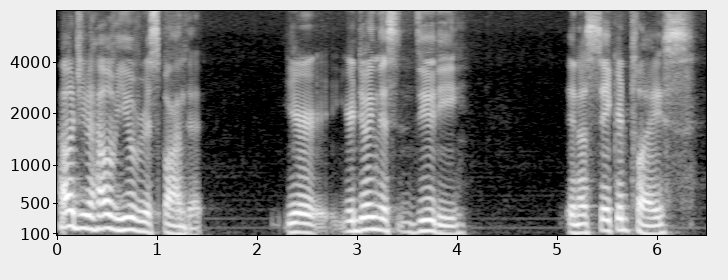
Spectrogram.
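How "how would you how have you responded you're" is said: normal talking voice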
